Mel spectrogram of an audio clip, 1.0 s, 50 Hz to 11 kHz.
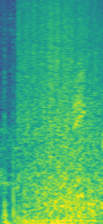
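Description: Musket volley fire in the Assassin's Creed 3 video game, a dense burst of overlapping shots after a brief lull, sustained and loud throughout the short stretch.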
